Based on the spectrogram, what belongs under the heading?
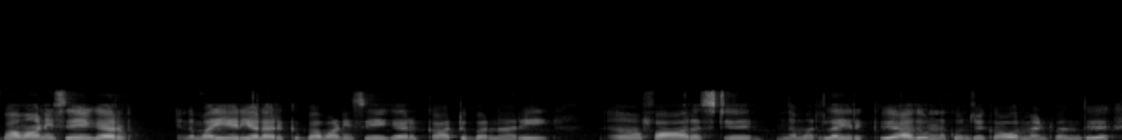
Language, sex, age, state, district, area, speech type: Tamil, female, 18-30, Tamil Nadu, Erode, rural, spontaneous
